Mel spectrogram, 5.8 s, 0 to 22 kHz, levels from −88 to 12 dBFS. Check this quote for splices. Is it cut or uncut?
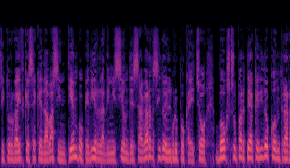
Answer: cut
